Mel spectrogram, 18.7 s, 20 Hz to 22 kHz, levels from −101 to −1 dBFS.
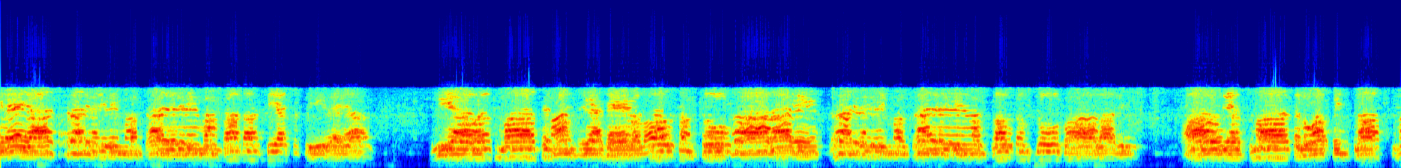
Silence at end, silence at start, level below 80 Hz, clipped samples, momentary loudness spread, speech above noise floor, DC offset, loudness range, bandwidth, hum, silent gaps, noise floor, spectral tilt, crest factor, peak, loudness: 0 s; 0 s; -72 dBFS; under 0.1%; 9 LU; 35 dB; under 0.1%; 4 LU; 3.2 kHz; none; none; -49 dBFS; -8.5 dB/octave; 14 dB; 0 dBFS; -14 LUFS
